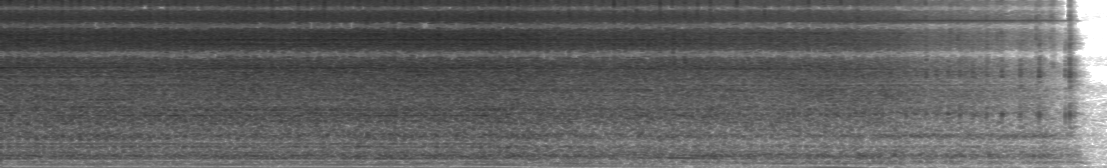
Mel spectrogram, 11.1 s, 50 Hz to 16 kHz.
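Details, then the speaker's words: 2x72 belt grinder with speed control, running: even steady belt hiss and motor whir with no knocks or rubbing, easing down smoothly at the end; healthy. "what i've got on this one is a speed control so we can turn it just a bit you can see it all running"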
